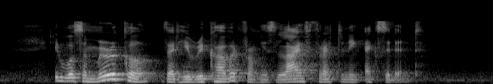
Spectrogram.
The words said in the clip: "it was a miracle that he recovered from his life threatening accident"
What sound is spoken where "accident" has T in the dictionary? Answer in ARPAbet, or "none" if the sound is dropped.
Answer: T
